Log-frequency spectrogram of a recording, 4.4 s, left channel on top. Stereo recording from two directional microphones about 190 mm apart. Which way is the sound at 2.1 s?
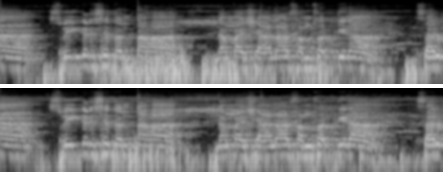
25° left (ahead or behind).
